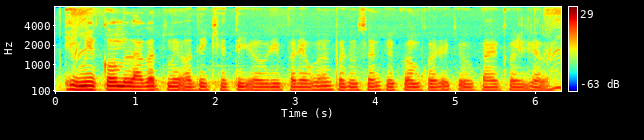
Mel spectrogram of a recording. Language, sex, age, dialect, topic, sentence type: Bhojpuri, male, 18-24, Southern / Standard, agriculture, statement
